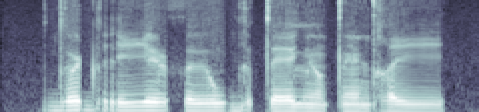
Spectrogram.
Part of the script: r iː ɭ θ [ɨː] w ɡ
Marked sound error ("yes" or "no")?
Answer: no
